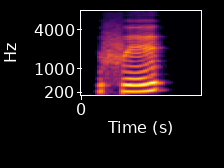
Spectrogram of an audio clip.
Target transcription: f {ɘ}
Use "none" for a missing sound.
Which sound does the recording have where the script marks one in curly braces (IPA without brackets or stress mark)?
e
